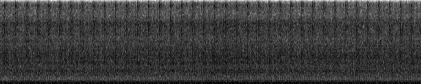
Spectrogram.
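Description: A fast, even ticking of about three per second rides steadily over the idling flat-six; the cause is unknown.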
